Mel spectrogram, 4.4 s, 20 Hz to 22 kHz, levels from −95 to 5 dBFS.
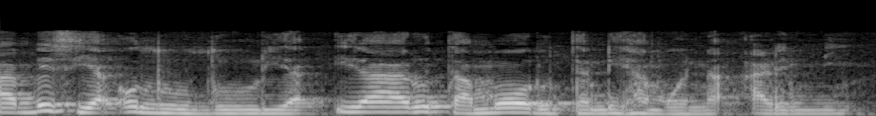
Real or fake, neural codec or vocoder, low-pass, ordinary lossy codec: fake; codec, 16 kHz, 16 kbps, FreqCodec, larger model; 7.2 kHz; none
